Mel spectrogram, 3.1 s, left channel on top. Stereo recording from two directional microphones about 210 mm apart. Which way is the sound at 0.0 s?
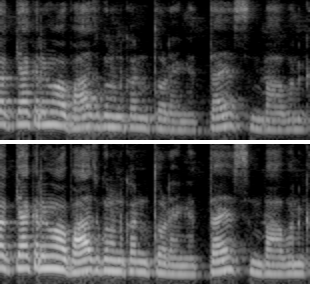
50° right (ahead or behind).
